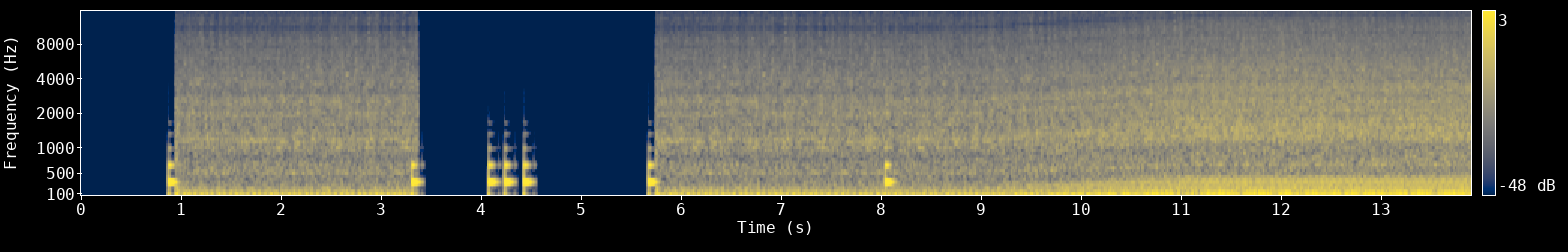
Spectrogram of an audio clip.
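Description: A tractor engine rumbles steadily and revs higher as it speeds up.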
